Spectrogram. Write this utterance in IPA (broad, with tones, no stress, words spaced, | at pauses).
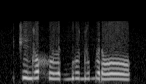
t͡ʃĩ˧do˦hu˨lə˨ ɡ͡bu˦˨ du˦bə˨ɾoː˦˨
